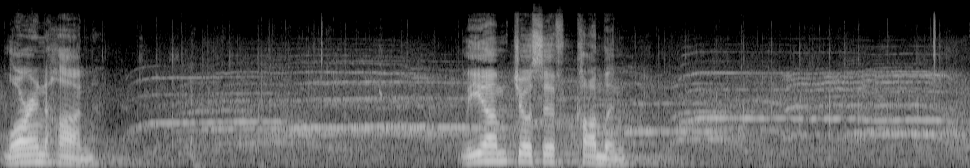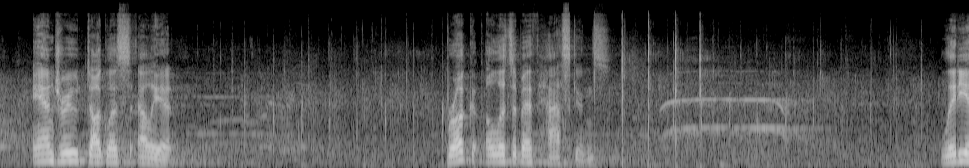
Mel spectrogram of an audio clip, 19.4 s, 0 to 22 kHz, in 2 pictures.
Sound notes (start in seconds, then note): 1.9 audience applauding and cheering; 6.7 audience applauding and cheering; 11.6 audience applauding; 15.9 audience applauding and cheering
